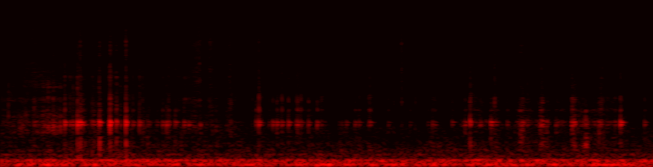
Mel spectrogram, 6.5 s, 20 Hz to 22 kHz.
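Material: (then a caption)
Plastic. A clear green plastic spray bottle with a trigger head, hollow and mostly empty, is held in the hands while fingertips and nails tap and scratch its plastic body. Soft, rapid tapping and scratchy scraping blend with a faint hollow ringing tone around 1.1 kHz over a steady low rumble. The taps are quiet and short, dying away almost at once.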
